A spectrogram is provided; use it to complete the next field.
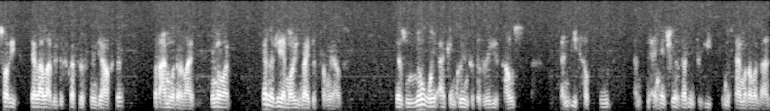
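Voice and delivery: ordinary talk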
